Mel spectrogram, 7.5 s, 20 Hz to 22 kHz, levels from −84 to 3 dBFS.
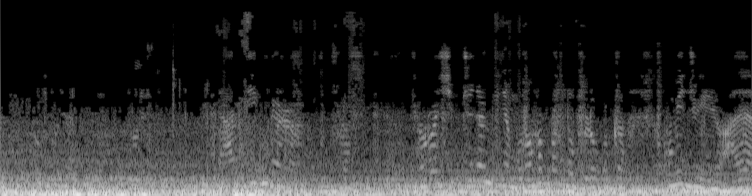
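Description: Sound recording with no audible technical faults anywhere in it.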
